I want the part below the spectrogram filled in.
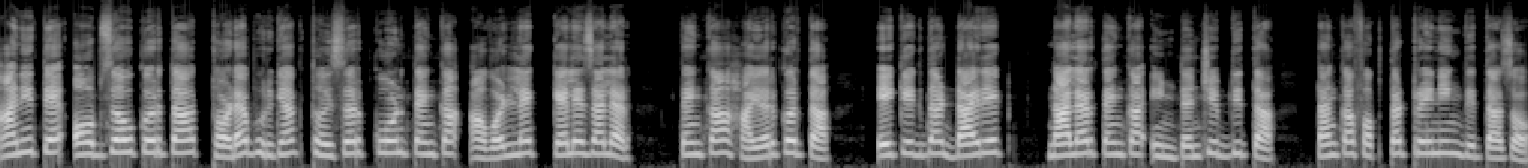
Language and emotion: Goan Konkani, neutral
